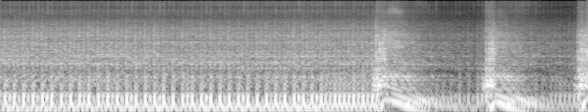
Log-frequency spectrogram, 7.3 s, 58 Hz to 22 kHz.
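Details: 2017 Suzuki RM-Z450 motocross bike after fitting new grips, brake lever and handguards: steady thumping idle then three quick throttle blips rising and dropping back cleanly, no hanging throttle; normal idle and revs.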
